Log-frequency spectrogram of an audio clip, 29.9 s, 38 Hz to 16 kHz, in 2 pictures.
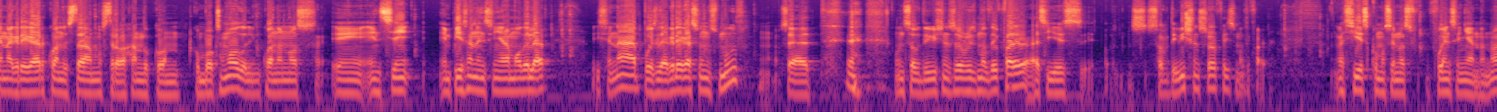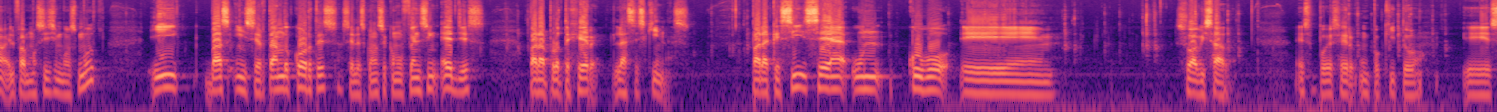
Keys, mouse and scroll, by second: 0.3 shift+middle click, 0.6-1.5 typing, 1.9 shift+click, 2.4 shift+middle click, 2.8 alt+shift+a, 4.5 alt+middle click, 4.9 shift+middle click, 5.6 shift+b, 5.7 click, 6.1-10.2 scroll down 4, 6.2 middle click, 6.4 ctrl+s, 7.1 shift+middle click, 10.2 middle click, 13.0 middle click, 13.5 shift+middle click, 14.2 ctrl+r, 14.4 click, 15.9 click, 16.2 shift+middle click, 16.9-17.2 scroll up 3, 17.3 ctrl+r, 17.5 click, 19.7 ctrl+click, 20.1 ctrl+r, 20.2 ctrl+click, 21.8 click, 22.0 middle click, 22.4 Tab, 22.7 middle click, 23.0 shift+middle click, 23.3 middle click, 24.4 middle click, 24.8 shift+x, 26.0 shift+middle click, 26.2 scroll down 2, 26.4 alt+a, 26.8 l, 27.3 click, 27.3 x, 28.4 l, 28.9 shift+d.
